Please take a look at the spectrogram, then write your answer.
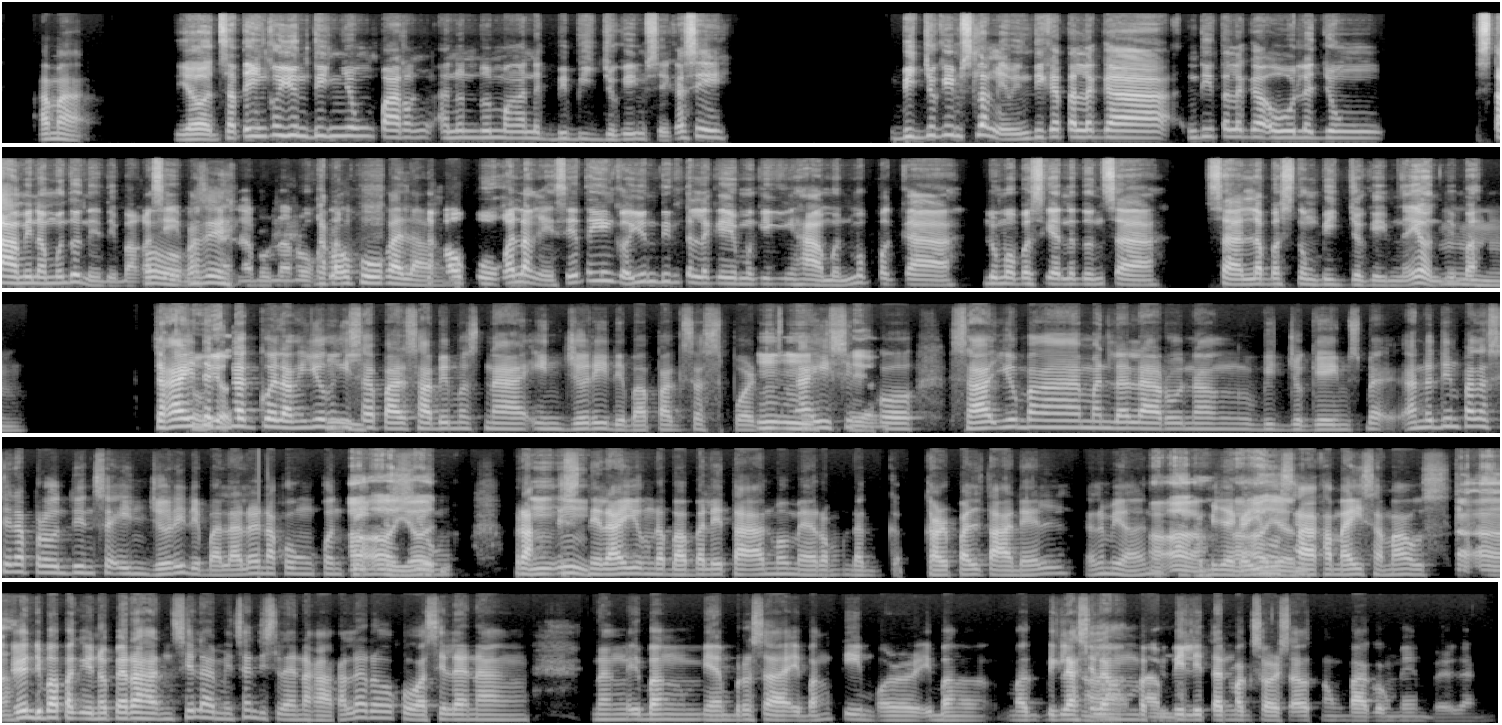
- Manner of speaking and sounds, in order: none
- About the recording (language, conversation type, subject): Filipino, unstructured, Ano ang mas nakakaengganyo para sa iyo: paglalaro ng palakasan o mga larong bidyo?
